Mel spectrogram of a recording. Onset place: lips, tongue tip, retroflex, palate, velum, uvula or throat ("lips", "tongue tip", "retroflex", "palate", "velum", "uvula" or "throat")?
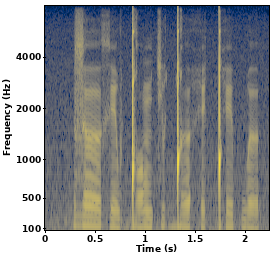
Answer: tongue tip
